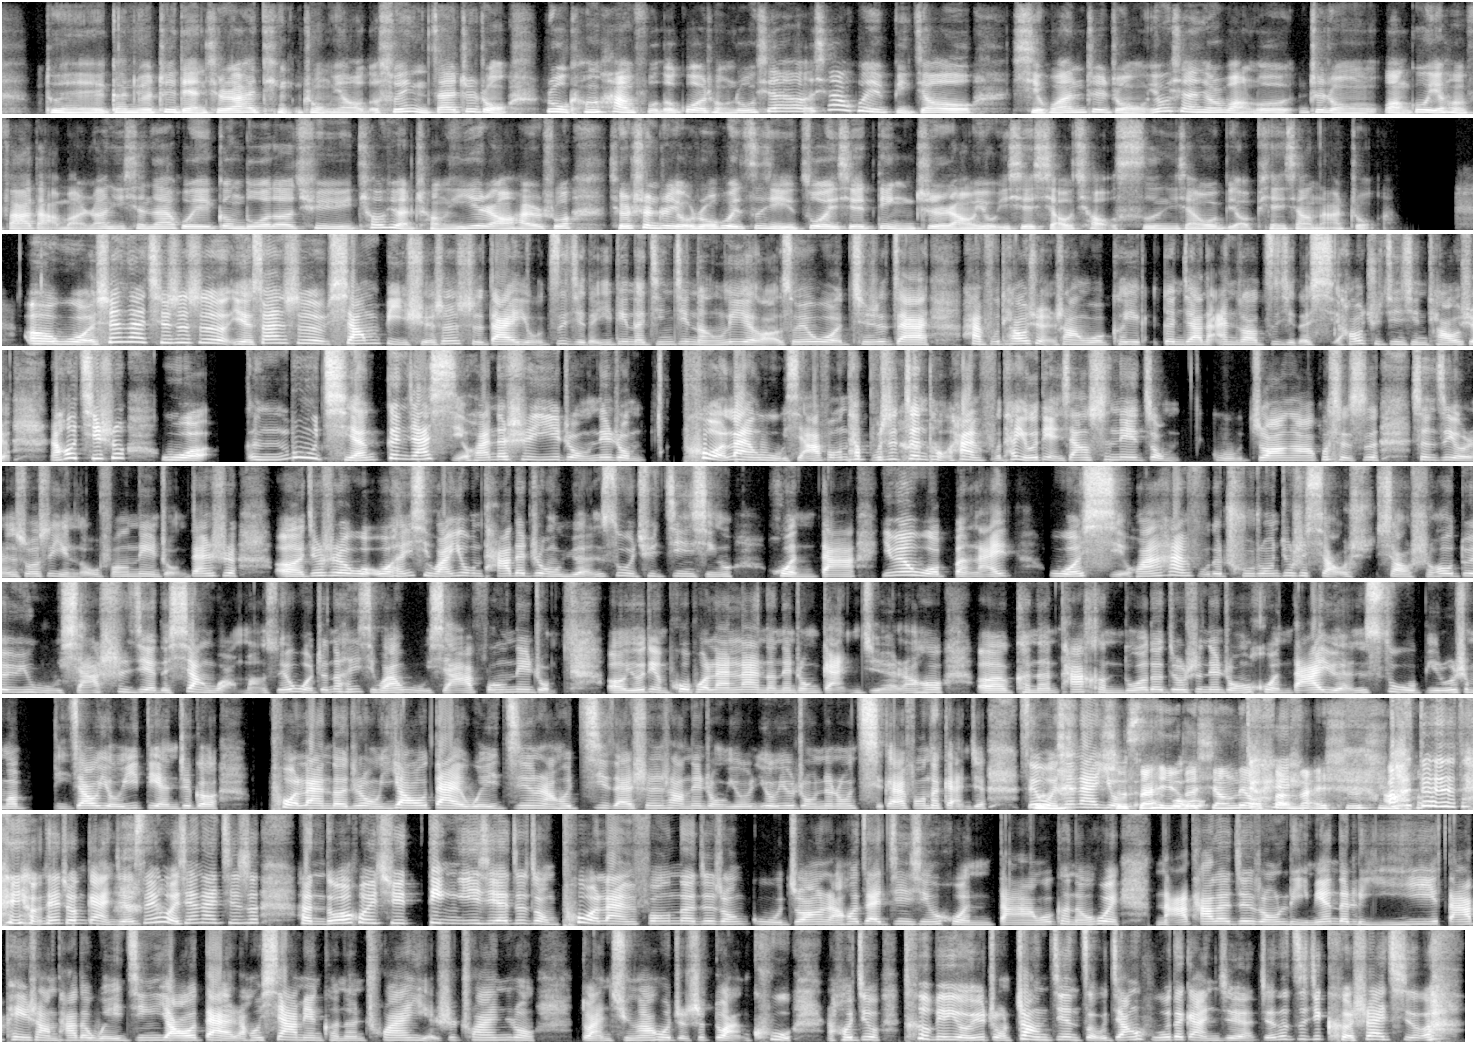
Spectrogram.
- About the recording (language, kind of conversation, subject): Chinese, podcast, 你平常是怎么把传统元素和潮流风格混搭在一起的？
- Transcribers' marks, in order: lip smack; laugh; tapping; other background noise; laughing while speaking: "对，十三余的香料贩梦师是么？"; laughing while speaking: "对。啊，对 对 对，有那种感觉"; laugh; chuckle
